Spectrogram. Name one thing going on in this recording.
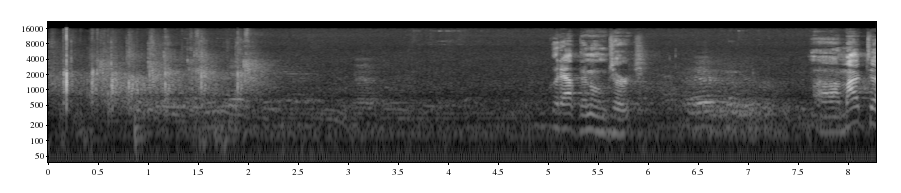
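A middle-aged man speaks steadily into a microphone in an echoing hall.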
